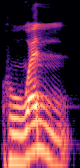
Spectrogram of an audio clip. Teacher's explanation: lam takrif ketika bertemu dengan ha maka dia dijelaskan diizharkan hual Jelaskan lamnya hualal ya kemudian ha tipiskan ha ketemu dengan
